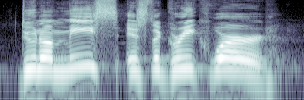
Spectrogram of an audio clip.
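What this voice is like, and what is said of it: Word said in Spanish accent. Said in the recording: “I said that with a Spanish accent”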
